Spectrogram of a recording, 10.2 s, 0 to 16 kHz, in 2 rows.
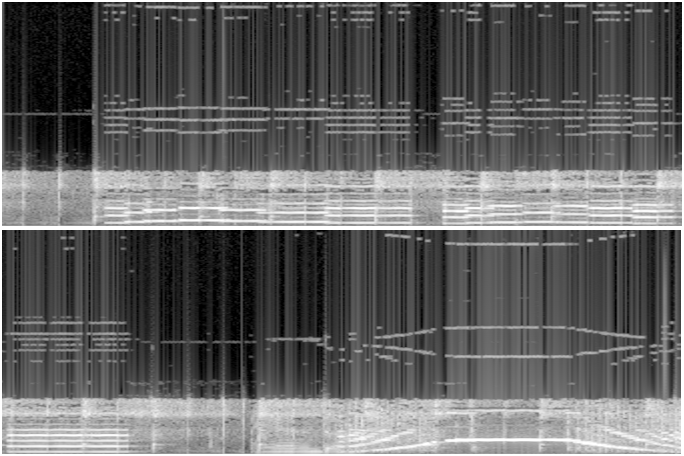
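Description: Suzuki Keyman PK-49 preset keyboard's clarinet voice playing a short melody of single notes that step up and down and end on a held note. This is followed by a sweep of notes up to a high held note and back down again. The tone is smooth and round.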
